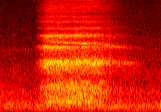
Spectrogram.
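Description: A strong, rushing breath blown out hard for about a second, then tapering; a forced exhalation for spirometry.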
